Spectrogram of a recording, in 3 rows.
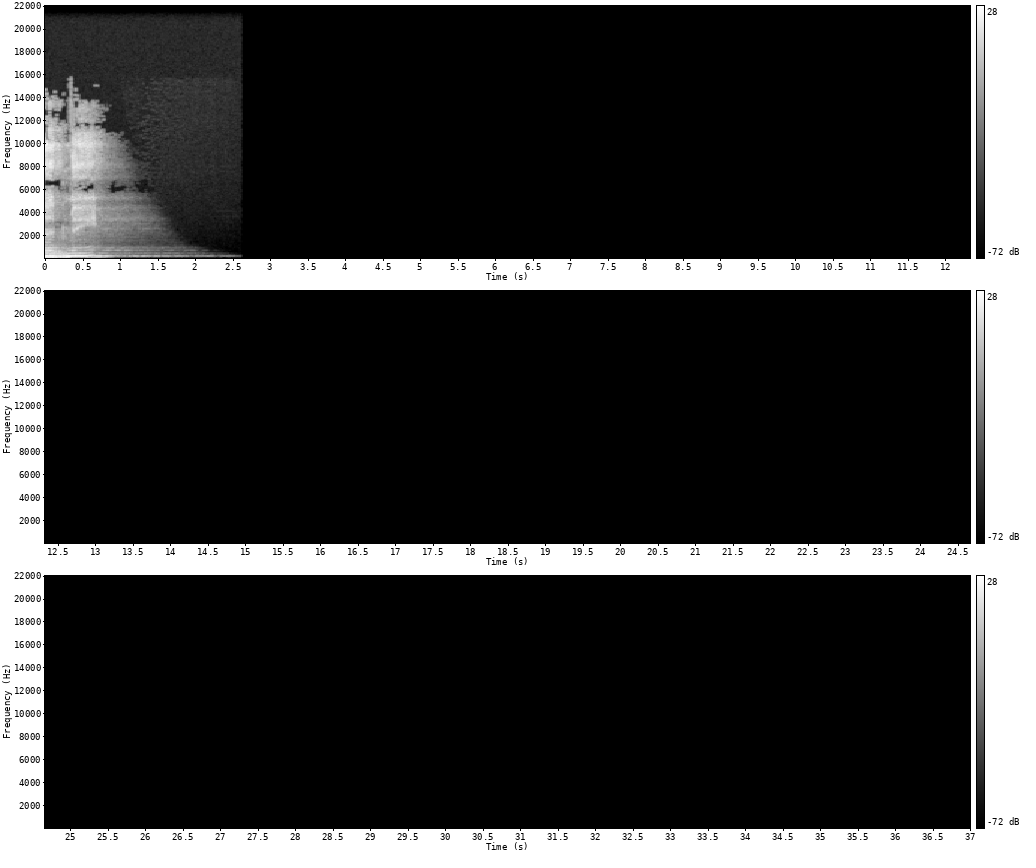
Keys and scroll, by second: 2.1 ctrl+z, 7.2 F3, 7.4 Escape, 8.2 F3, 8.6 Escape, 9.2 shift+F2, 13.7 Caps_Lock, 13.9 h, 14.4 e, 17.1 c, 20.9 Delete, 22.0 Escape, 25.7 c, 27.8 F3, 28.2 Escape, 29.3 shift+Page_Down, 30.3 c, 30.5 shift+F2, 30.7 Escape, 31.1 shift+F2, 31.3 F9, 33.0 Escape, 33.4 shift+F2.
